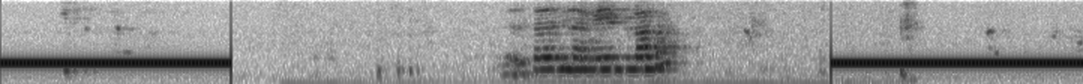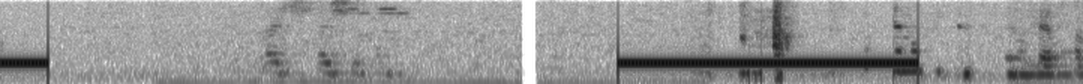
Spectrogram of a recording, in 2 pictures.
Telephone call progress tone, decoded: ringback tone

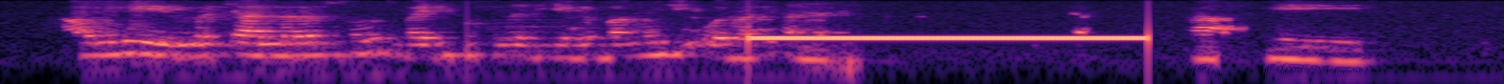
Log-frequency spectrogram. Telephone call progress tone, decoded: ringback tone

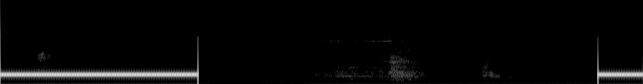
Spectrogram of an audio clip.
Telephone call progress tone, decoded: ringback tone

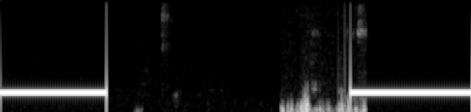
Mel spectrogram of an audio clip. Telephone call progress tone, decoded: ringback tone

